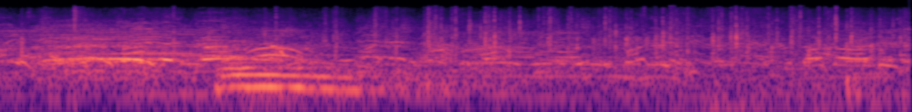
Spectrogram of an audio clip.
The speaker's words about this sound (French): À l'ombre des arbres, elle soutient les équipes de filles, mises à l'honneur pour la journée des femmes, applaudies pour l'occasion par leurs frères et leurs pères, massés au bord du terrain.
